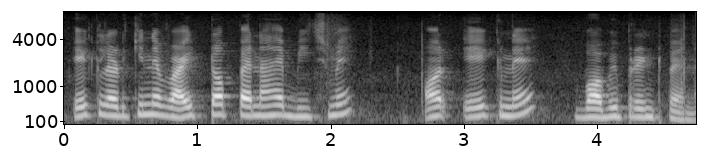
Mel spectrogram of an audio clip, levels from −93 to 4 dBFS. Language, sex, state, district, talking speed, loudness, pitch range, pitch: Hindi, male, Jharkhand, Jamtara, 200 wpm, -17 LUFS, 185-220 Hz, 200 Hz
